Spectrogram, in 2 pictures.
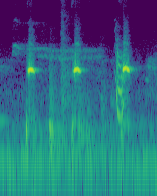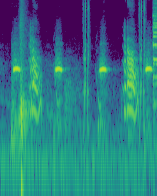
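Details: Captive grey francolins calling: a sharp whistled note repeated about once a second, alternating with looping, warbled notes from another bird, over a low steady hum.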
